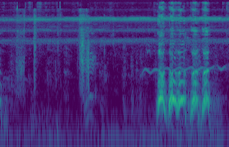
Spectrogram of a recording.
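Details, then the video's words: Puppy barking in the morning: after quiet with a few faint sounds, four loud, sharp, closely spaced barks burst out over about a second, each with a rising-then-falling pitch. "เสียงหมาเห่า หมาน้อยน่ารักเห่า ตอนเช้าๆ"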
